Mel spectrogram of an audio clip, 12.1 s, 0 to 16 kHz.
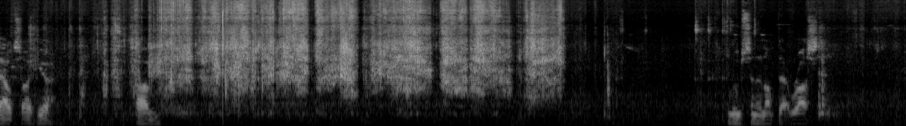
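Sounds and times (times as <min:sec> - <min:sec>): metal scrubbed with abrasive: 0:01.3 - 0:07.6.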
